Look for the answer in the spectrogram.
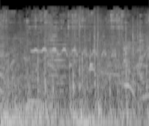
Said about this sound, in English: That horse is on a mission. Missionary, maybe. It's a white horse. A horse of death.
